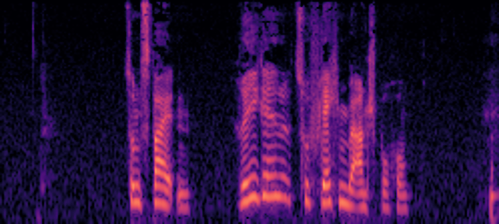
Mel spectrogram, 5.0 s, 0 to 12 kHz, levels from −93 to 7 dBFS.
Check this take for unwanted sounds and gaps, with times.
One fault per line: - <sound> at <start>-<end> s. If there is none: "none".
none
